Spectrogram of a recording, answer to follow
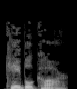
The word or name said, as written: cablecar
